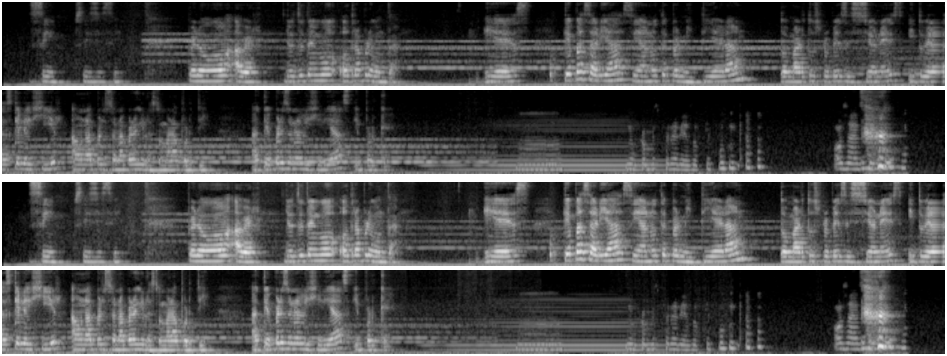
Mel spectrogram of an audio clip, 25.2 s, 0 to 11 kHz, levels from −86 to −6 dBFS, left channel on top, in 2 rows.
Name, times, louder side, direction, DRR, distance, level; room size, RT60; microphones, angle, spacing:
voice 1, 0.4-5.5 6.2-10.0 10.4-15.6 15.9-17.8 24.0-24.5, right 6 dB, 65° right, 0.4 m, -28 dB
sound 1, 1.8-19.2, left 5 dB, 45° left, 1.0 m, -46 dB
Wind instrument woodwind instrument, 18.1-22.0, equal, 30° right, 1.0 m, -45 dB
voice 2, 19.4-20.1 20.9-22.7 23.6-24.6, right 1 dB, 5° right, 0.5 m, -41 dB
2.8 x 2.5 x 3.1 m
head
